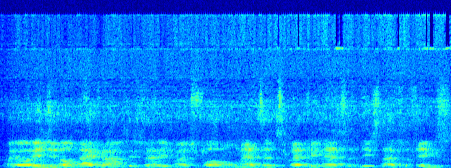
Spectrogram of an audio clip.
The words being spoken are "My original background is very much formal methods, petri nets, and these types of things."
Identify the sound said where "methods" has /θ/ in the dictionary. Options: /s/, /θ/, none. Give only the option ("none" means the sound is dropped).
/s/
